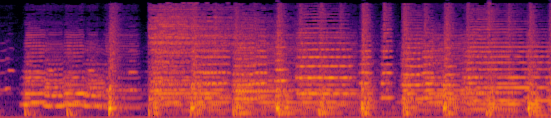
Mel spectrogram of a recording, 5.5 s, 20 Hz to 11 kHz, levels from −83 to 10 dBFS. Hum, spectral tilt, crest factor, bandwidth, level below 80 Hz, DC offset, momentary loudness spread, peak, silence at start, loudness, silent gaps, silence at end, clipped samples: none; -4 dB/octave; 16 dB; 11 kHz; -40 dBFS; 1%; 4 LU; 0 dBFS; 0 s; -16 LUFS; none; 0 s; under 0.1%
